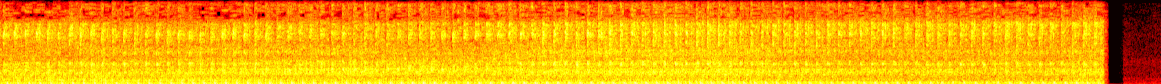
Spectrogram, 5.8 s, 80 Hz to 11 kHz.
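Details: Brute 24-inch snow blower, 5 HP Tecumseh single-cylinder, after carburetor clean, new fuel line and filter, governor and throttle adjusted (was bogging under load, stalling): steady, even rapid popping beat at constant speed until shut off; normal running.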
